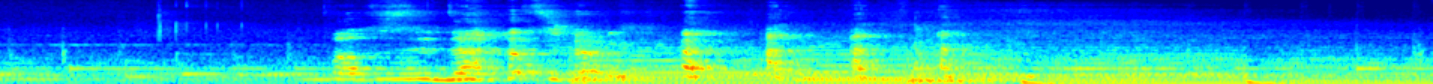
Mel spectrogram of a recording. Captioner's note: laughs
